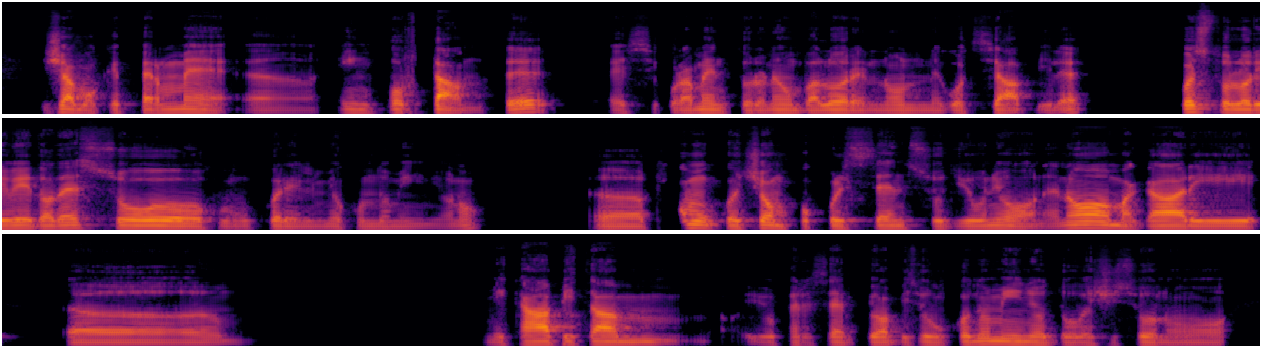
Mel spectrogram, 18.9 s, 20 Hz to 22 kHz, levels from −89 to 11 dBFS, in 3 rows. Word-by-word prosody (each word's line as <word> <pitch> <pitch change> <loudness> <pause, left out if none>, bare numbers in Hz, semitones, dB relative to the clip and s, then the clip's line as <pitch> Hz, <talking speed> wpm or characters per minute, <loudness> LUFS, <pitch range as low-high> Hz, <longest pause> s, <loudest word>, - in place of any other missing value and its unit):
diciamo - - +2
che - - -9
per 100 -1 -1
me, 100 -4 -1
ehm, 85 0 -13
importante 100 -3 +1 0.2
e - - -11
sicuramente 90 +1 -4
non 90 +1 -5
è - - 0
un 95 - -2
valore 90 0 +2
non 90 0 -6
negoziabile; 85 -1 -3 0.4
questo 120 0 +3
lo 100 - +5
rivedo 100 0 +3
adesso 100 -4 +4
comunque 90 +2 -7
nel 85 0 -7
mio 90 0 -11
condominio 85 -2 -13
no, - - -10 0.5
ehm, 85 0 -2
che - - -33
comunque 120 -2 0
c'è - - +1
un - - +1
po' - - -7
quel - - -1
senso 95 -2 -4
di 90 - -11
unione 95 -3 -2
no, 115 +1 +6
magari, 90 -1 +4 0.4
ehm 85 -1 -3 1.2
mi - - -10
capita, 100 0 +5
mhmm 90 -5 -6 0.3
io 95 0 -11
per 95 - -10
esempio 90 +1 -5
abito 90 +1 -4
un 90 - -5
condominio 100 -2 0
dove 90 -1 -7
ci 90 +1 -11
sono, 85 -1 -7
90 Hz, 155 wpm, -25 LUFS, 85-100 Hz, 1.2 s, no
